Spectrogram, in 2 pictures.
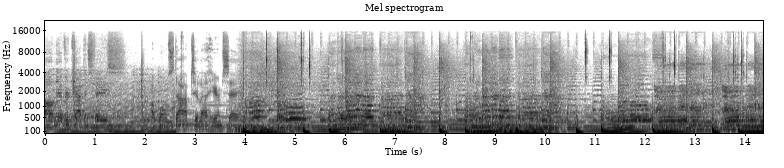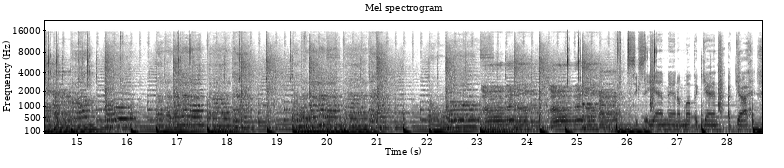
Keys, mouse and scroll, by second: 3.4-3.7 scroll down 1, 3.7 click, 4.1-5.8 typing, 4.9 click, 5.5 click, 6.1 click, 9.9 scroll down 1, 10.2 click, 10.7-13.0 typing, 11.0 click, 11.8 click, 12.7 click, 13.7 ctrl+z, 14.3 click, 14.3 ctrl+z, 14.7 click, 15.0 ctrl+z, 15.4 click, 15.9 shift+click, 16.7-17.7 typing, 17.7 click, 18.2 ctrl+scroll up 1, 18.5 ctrl+scroll down 1, 18.6 click, 20.9 4, 21.1 click, 22.4 click, 23.6 click, 24.5-27.0 typing, 26.7 click.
